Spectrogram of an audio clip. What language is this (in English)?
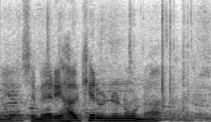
Icelandic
